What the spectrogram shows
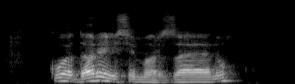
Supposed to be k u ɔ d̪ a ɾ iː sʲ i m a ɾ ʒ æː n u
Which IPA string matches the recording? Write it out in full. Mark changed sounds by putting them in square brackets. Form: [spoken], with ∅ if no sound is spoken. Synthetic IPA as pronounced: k u ɔ d̪ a ɾ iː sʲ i m a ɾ [z] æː n u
